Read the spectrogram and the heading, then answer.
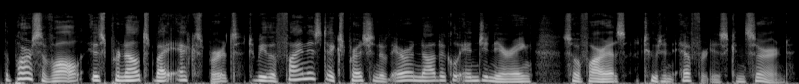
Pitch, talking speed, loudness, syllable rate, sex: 160 Hz, 160 wpm, -20 LUFS, 5.6 syllables/s, male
